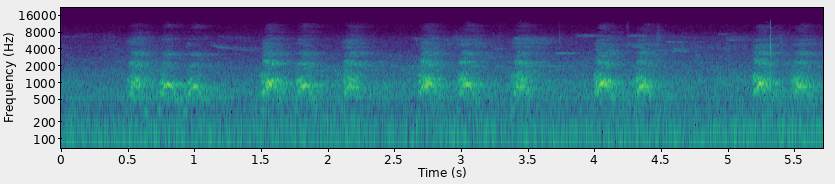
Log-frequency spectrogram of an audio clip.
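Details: Toby, a one-year-old Shih Tzu puppy chasing a whitetail deer from his yard, barks in paired yaps, double barks about once a second, over low outdoor rumble.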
